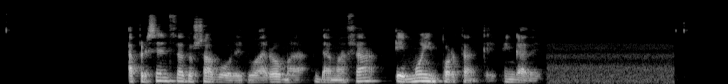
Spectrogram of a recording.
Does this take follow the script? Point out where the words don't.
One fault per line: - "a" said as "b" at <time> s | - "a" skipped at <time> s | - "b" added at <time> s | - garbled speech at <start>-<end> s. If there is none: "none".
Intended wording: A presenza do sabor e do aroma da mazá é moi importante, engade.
none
